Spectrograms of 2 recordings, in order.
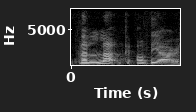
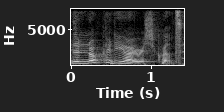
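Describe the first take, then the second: First: It is said in her normal accent. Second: It is said in an Irish accent.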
